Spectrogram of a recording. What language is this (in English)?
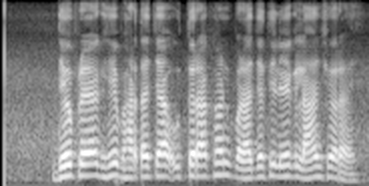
Marathi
